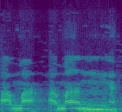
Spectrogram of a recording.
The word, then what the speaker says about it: among: Aí o O, mesmo som, among, among, aquele NG no nariz, among.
